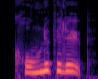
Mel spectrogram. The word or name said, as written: krone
